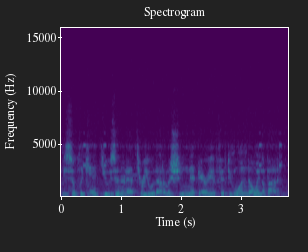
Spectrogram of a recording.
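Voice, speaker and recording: A man's voice: fairly low pitch, quick pace, close to an everyday voice. A man playing a worried, protective middle-aged scientist and leader in a video game, grave and earnest. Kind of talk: dramatic video game voice acting. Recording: noisy, distant-sounding game capture.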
